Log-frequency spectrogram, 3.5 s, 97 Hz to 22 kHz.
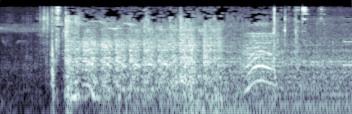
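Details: VW Crafter/Mercedes Sprinter diesel van after dropping the fuel tank and fitting a diesel-heater auxiliary fuel line, warm day (~25°C), in neutral: short crank, then the engine catches and settles into a steady diesel run with no stumble; starts normally.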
